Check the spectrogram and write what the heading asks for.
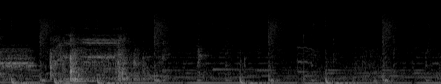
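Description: Quiet background music, with a few faint knocks and clicks as the lid of a Thermomix TM5 mixing bowl is unlocked and lifted off.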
